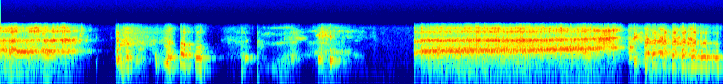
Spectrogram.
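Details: Man burping after kebab and cola: several long, loud, low belches, the longest about three seconds, with brief pauses between; repeated burping.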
